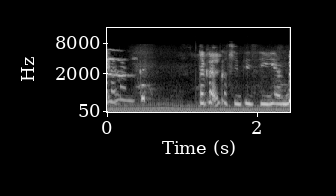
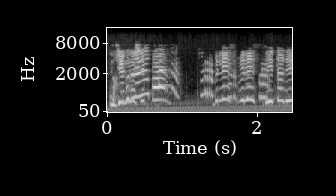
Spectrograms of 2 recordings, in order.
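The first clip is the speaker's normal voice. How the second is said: frantic; 7 semitones higher, 4 dB louder than usual. Real, not acted. Monster approaching, rushing.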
